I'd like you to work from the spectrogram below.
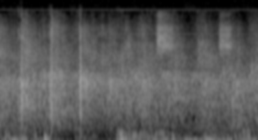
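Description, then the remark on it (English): An audience at a church service applauding faintly in praise of God: a few sharp, scattered claps ring out near the start, then fade into a soft wash of room noise and low murmuring. “Let's lift up applause to him again.”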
